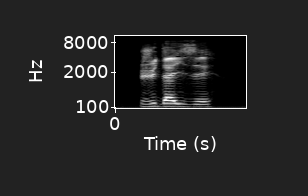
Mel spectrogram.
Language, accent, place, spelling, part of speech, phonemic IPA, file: French, France, Lyon, judaïser, verb, /ʒy.da.i.ze/, LL-Q150 (fra)-judaïser.wav
- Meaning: to Judaize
